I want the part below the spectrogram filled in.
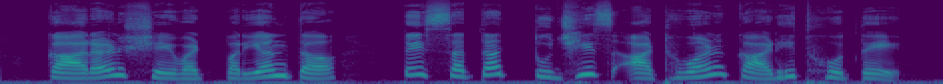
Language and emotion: Marathi, neutral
